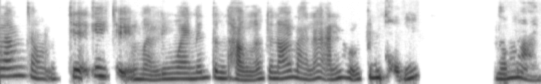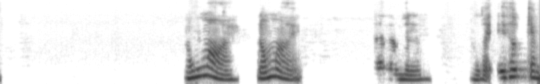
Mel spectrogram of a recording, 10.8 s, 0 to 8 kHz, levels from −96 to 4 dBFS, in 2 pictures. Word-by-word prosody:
lắm, 285 +2 +1
trong 205 -6 -2 0.2
chế 255 -2 +4
cái 295 -1 +3
chuyện 420 - +1
mà 175 -2 -1
liên 185 +5 -1
quan 195 0 +1
đến 215 +4 -1
tinh 235 -4 +2
thần 170 -8 +1
á, 180 - 0
tui 220 - -1
nói 205 +4 +2
bà 220 -7 -1
nó 190 +6 -2
ảnh 195 +3 0
hưởng 220 -7 +1
kinh 235 -1 +6
khủng, 220 +5 +1 0.8
đúng 195 +3 +2
rồi. - - -1 1.9
Đúng 230 +6 +3
rồi, 215 - +2 0.3
đúng 215 +6 +3
rồi, 220 -9 +1
nên - - -12 0.7
là 180 - -8
mình 170 +1 -3 0.4
mình 165 -2 -5
phải 165 - -2
ý 230 - +3
thức 265 +2 +3
chăm 235 -3 +1
210 Hz, 190 wpm, -25 LUFS, 180-240 Hz, 1.9 s, kinh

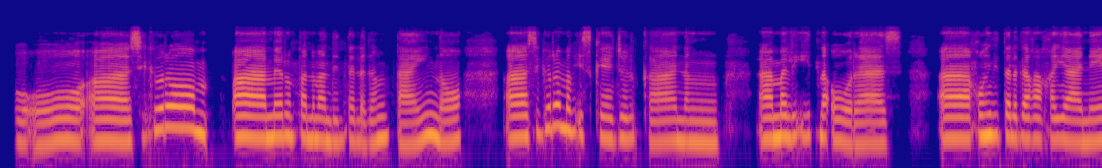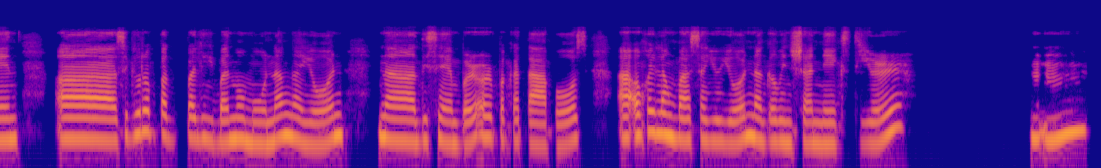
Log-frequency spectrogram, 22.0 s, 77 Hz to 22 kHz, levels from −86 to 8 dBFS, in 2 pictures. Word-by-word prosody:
Oo, 190 +2 -2
ah, 200 -1 +3
siguro, 295 +5 +4 0.3
ah, 225 0 +7
meron 225 0 +1
pa 220 -1 -2
naman 205 -1 0
din 195 0 -5
talagang 200 +1 -4
time, 195 +7 0
'no? 200 +2 -1 0.4
Ah, 225 +1 +4
siguro 275 +7 0
mag-schedule 220 -7 -2
ka 190 +1 -3
ng, 190 -1 -3 0.4
ah, 210 0 +3
maliit 230 +1 +1
na 220 - -1
oras, 180 -2 -2 0.3
ah, 215 0 +5
kung 230 0 +4
hindi 235 - +1
talaga 220 -2 0
kakayanin 205 0 -1 0.4
Ah, 210 -1 +4
siguro 245 +5 -1
pagpaliban 210 -4 -4
mo 210 0 0
muna 185 +1 -2
ngayon 195 0 -1 0.3
na 200 -5 +1
December 190 -2 -4
or 220 -1 -1
pagkatapos, 185 -1 -3 0.2
ah, 220 +1 +3
okey 265 +3 0
lang 240 -4 +2
ba 205 - +2
sa'yo 195 -1 -5
'yon 190 +3 -2
na 215 -2 +1
gawin 190 -1 -3
siya 185 0 -2
next 180 0 -7
year? 205 - -2 1.3
Mm. 235 +5 0
205 Hz, 130 wpm, -23 LUFS, 190-225 Hz, 1.3 s, ah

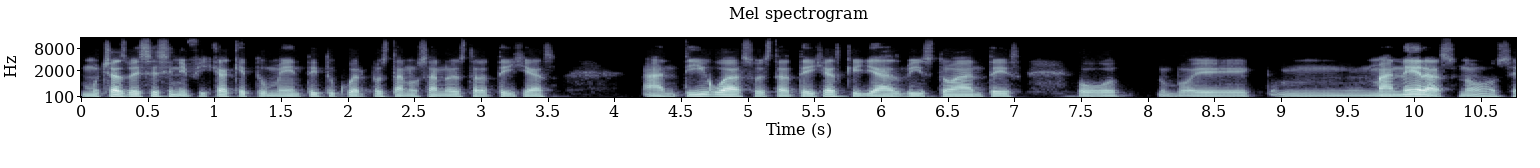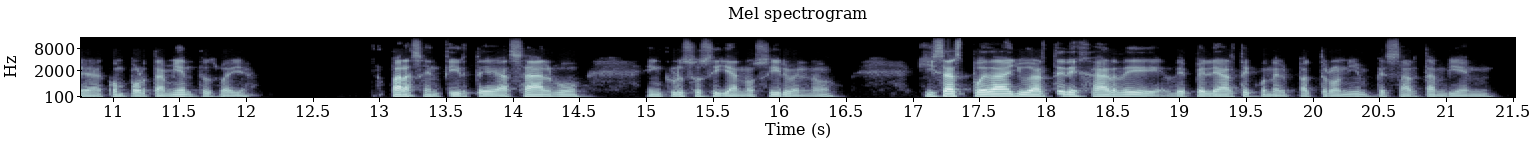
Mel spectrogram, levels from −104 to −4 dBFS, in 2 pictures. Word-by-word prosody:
muchas 110 +2 +3
veces 110 +2 +1
significa 110 -1 -2
que 110 - -3
tu 100 -2 -6
mente 100 +3 -3
y - - -9
tu 105 -3 -8
cuerpo 105 +1 -3
están 100 -2 -3
usando 105 +1 -3
estrategias 100 +3 -4 0.6
antiguas, 115 +4 +2
o 100 - -2
estrategias 100 +4 0
que 105 -5 -5
ya 100 +1 +2
has 100 -1 -1
visto 105 +2 -2
antes, 110 0 -1 0.4
o 95 -1 -4 0.3
bue, 95 -1 -5
mm, 95 -2 -9
maneras, 105 +6 +5
¿no?, 125 +8 -4
o - - -6
sea, 100 -5 -5
comportamientos, 105 +2 -2
vaya, 95 -2 -6 1.0
para - - +7
sentirte 110 0 -2
a 100 - +1
salvo, 115 +1 +1 0.5
incluso 115 +2 -3
si 110 -1 -3
ya 105 -1 0
no 100 0 -5
sirven, 105 -3 -2
¿no?, 115 +7 -9 0.6
quizás 140 +4 +6
pueda 135 +2 +9
ayudarte 125 -2 +5
dejar 120 -1 +3
de 120 -5 +1
de 105 0 -3
pelearte 110 +2 -1
con 115 -4 -6
el 95 - -6
patrón 100 +4 -6
y - - -4
empezar 115 -5 -6
también 100 -1 -6
105 Hz, 145 wpm, -25 LUFS, 100-115 Hz, 1.0 s, pueda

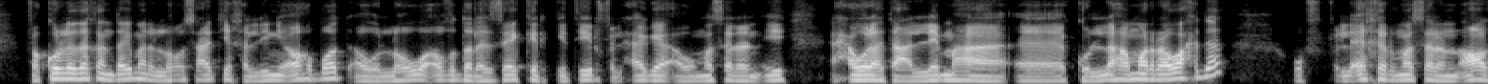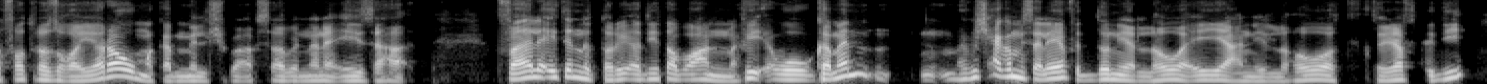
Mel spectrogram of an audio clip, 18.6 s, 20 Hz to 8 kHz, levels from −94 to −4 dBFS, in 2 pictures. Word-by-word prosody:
فكُلّ 155 -1 +3
ده 155 - +4
كان 150 -4 -2
دايمًا 145 +2 0
اللي 120 -4 -3
هو 130 - -7
ساعات 125 0 -5
يخلّيني 120 0 -3
أهبط، 145 +5 0
أو 105 -1 -4
اللي 105 +2 -5
هو 125 +1 0
أفضل 125 -2 -3
أذاكر 125 +5 -2
كتير 125 +4 -5
في 130 - -15
الحاجة، 115 +1 -2
أو 105 0 -6
مثلًا 115 -1 -2
إيه 125 +1 -2 0.3
أحاول 125 +1 +5
أتعلمها 115 -1 +2
آآ، 105 0 -3
كلّها 125 +5 +1
مَرّة 140 0 +5
واحدة، 225 - +3 0.4
وفي - - -13
الآخر 135 0 -1
مثلًا 125 -3 -1
أقعد 125 +1 +5
فترة 135 -1 -2
صغيّرة، 120 - +3
وما 205 -5 +3
أكمّلش 105 0 -6
بقى 100 -2 -8
بسبب 110 -1 -6
إن 110 0 -6
أنا 110 -1 -1
إيه 110 +2 -4
زهقت، 105 0 -5 0.5
فلقيت 185 +6 +3
إن 190 -5 +2
الطريقة 135 0 -1
دي 145 +2 -3
طبعًا 140 -2 +1
ما 105 -3 -3
في 170 -1 -1
وكمان 135 - +3 0.4
م 250 - -10
ما 145 - -5
فيش 190 +3 -2
حاجة 225 -2 +3
مثالية 170 -4 +4
في - - -11
الدنيا، 130 0 +1
اللي 110 +1 -5
هو 130 +2 +2
إيه 125 +3 -1
يعني 100 -3 -2
اللي 100 -1 -8
هو 125 +2 +1
اكتشفت 125 +2 -4
دي 170 - -2
125 Hz, 205 wpm, -24 LUFS, 110-140 Hz, 0.5 s, أحاول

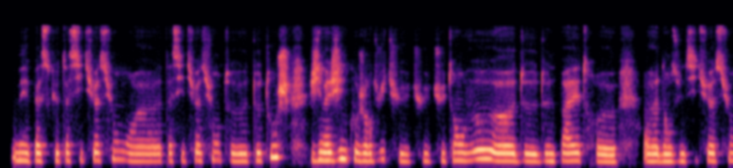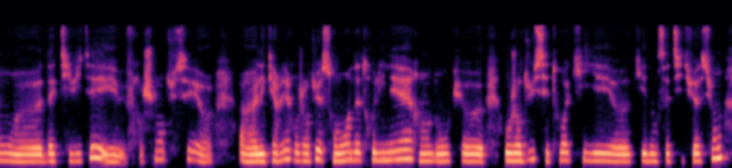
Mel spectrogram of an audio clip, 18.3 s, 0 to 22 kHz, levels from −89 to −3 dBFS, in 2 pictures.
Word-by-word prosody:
Mais, 190 -1 0
parce 185 +1 +1
que - - 0
ta 185 +1 -4
situation, 190 0 -4
heu, 170 0 -2
ta 175 +2 -6
situation 190 +3 -5
te 175 -2 -1
te 170 - -2
touche, 270 +6 +2
j'imagine 195 +3 +5
qu'aujourd'hui 185 0 -1
tu 170 -5 -6
tu 175 +2 -9
tu 185 +2 -9
t'en 190 +1 -1
veux, 215 +3 +5
heu, 180 -1 +6
de 170 0 +2
de 170 +2 -4
ne 175 - +1
pas 180 +2 0
être, 185 -2 -3
heu, 160 -1 +3 0.4
heu, 170 -1 +4
dans 170 +1 +3
une 170 +1 -5
situation, 180 0 -2
heu, 165 0 +3
d'activité 175 +5 0
et 160 - -3
franchement, 210 +7 -7
tu - - -14
sais, 205 -4 -6
heu, 155 - -7 0.3
heu, 165 -1 +2
les 170 +1 +6
carrières, 190 +5 -3
aujourd'hui, 180 +2 -1
elles - - 0
sont 180 - 0
loin 185 +3 +1
d'être 195 0 -1
linéaires, 205 +2 -1
hein, 180 0 0
donc, 175 0 -1
heu, 170 -1 +3 0.2
aujourd'hui, 185 +2 +3
c'est 215 -3 0
toi 195 +1 -4
qui 185 -2 -2
es, - - 0
heu, 165 0 +1
qui 175 +2 -4
es - - +4
dans 175 0 -2
cette 170 0 -4
situation, 175 +8 0
180 Hz, 195 wpm, -20 LUFS, 170-195 Hz, 0.4 s, heu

